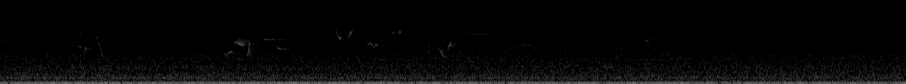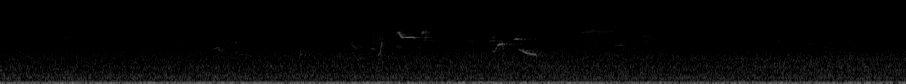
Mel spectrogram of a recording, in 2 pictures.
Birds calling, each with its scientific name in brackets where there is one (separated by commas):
Gray Catbird (Dumetella carolinensis), Eastern Towhee (Pipilo erythrophthalmus)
